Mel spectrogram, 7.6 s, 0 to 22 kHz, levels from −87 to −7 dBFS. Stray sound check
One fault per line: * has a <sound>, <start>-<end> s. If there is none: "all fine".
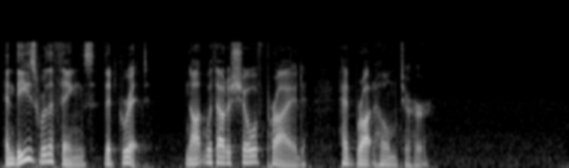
all fine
